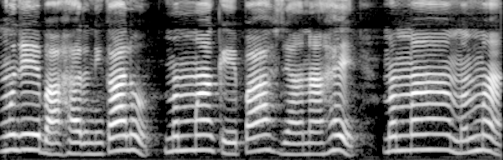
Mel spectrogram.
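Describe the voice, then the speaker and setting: A woman's voice: on the high side, slow pace, clear, resonant tone. A woman voicing a small girl who wails and pleads in a storybook tale. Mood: crying. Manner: wailing, pleading.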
